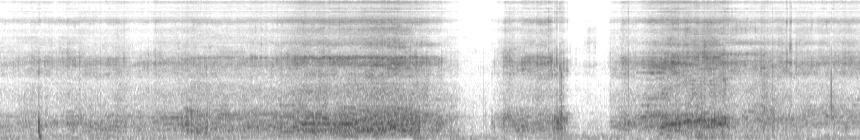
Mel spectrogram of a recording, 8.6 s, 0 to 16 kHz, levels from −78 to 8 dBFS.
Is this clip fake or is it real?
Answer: fake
